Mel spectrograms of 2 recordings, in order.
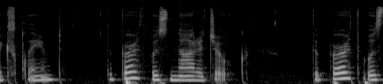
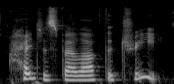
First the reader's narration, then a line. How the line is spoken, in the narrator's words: exclaimed Chad and laughed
